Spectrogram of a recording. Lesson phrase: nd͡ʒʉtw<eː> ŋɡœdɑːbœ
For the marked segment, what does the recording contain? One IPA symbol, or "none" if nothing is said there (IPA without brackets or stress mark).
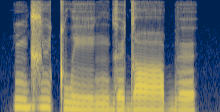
eː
